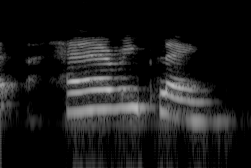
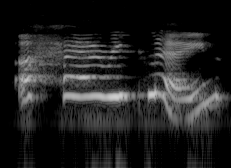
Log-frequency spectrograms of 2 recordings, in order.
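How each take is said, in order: First: Said in the usual way. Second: High, drawn-out rising question; slow, high-pitched query; incredulous question. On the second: Acted. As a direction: echo it back in surprised disbelief. Amused disbelief at the name.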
